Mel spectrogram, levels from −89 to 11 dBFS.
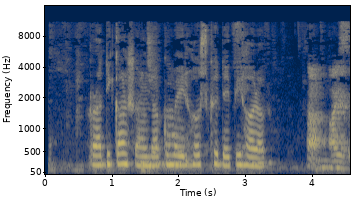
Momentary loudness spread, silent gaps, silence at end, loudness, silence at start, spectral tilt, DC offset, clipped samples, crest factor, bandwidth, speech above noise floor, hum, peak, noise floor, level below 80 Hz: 6 LU; none; 0 s; -18 LUFS; 0.05 s; -4.5 dB/octave; under 0.1%; under 0.1%; 16 dB; 11.5 kHz; 31 dB; none; -2 dBFS; -48 dBFS; -50 dBFS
